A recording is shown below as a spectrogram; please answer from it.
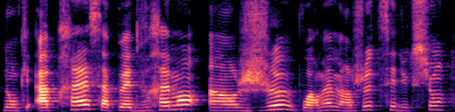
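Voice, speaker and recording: A woman with a fairly high voice speaks informally to her viewers as an advice host. Her s sounds carry a slight slushy lisp. She is direct and conversational, leaning on key words to make her points. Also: a little slow. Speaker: host of an intimacy advice channel. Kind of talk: informal advice talk to camera.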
